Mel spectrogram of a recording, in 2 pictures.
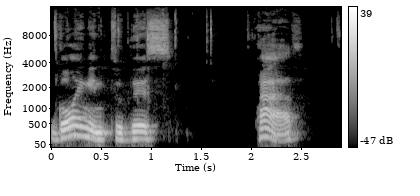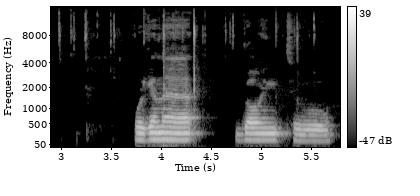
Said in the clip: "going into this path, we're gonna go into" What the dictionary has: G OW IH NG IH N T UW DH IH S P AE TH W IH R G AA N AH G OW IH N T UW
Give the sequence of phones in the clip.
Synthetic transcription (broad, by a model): G OW IH NG IH N T UW DH IH S P AE TH W IH R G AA N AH G OW IH N T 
